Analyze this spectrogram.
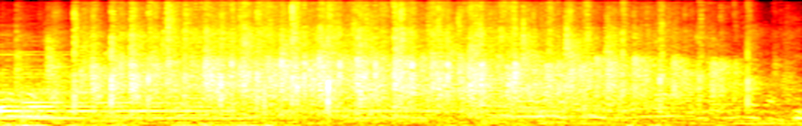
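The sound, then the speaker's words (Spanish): Audience applause at a national guitar festival, with thick, continuous clapping at a steady level and sustained musical tones ringing underneath it. “aplauso para Gabriel Torres, por favor.”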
